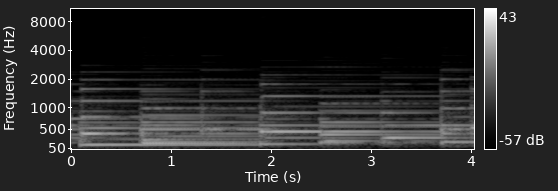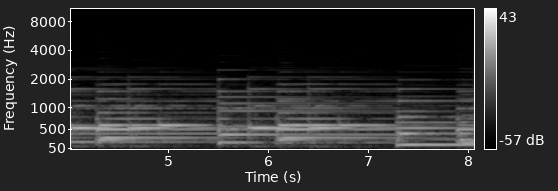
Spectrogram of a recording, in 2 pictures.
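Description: Background music played on piano, a slow run of notes and chords with a new note every half second or so.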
